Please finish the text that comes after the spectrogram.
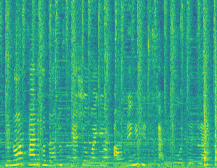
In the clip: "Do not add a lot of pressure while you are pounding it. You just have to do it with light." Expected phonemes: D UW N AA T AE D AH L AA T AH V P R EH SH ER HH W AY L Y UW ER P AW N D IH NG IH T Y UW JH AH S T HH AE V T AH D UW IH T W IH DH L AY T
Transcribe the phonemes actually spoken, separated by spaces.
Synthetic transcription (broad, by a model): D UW N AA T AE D AH L AA T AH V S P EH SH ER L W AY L Y UW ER F AW N D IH NG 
